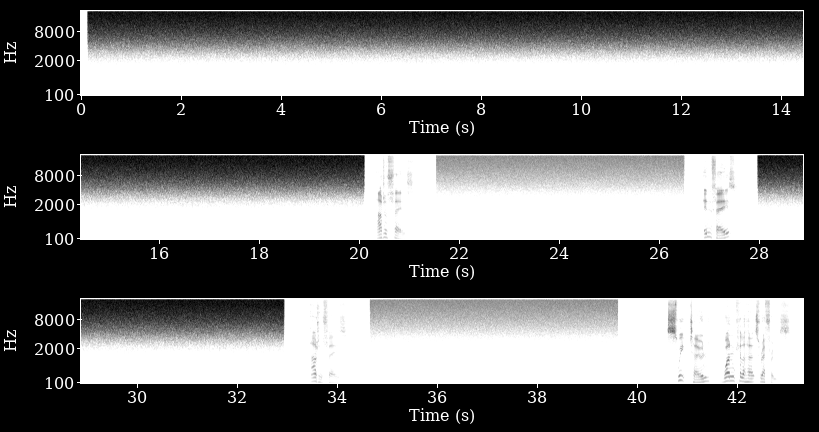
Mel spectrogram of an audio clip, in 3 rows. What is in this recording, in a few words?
Pink noise bands and phase check, HF 7 kHz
